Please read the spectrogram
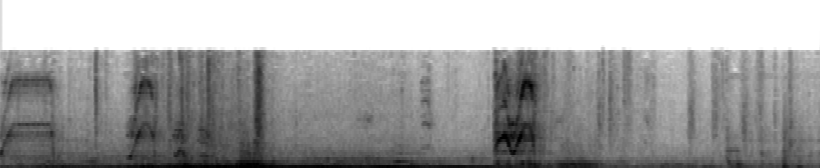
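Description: Traxxas Stampede VXL electric RC monster truck with a Castle brushless motor driving on asphalt on oversized rubber tires. Its motor whine rises and falls with the throttle over a steady low hum that swells to its loudest in the middle, then drops away about five seconds in.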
